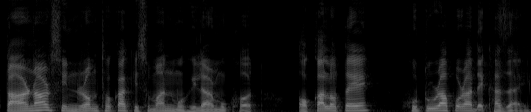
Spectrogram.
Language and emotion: Assamese, neutral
